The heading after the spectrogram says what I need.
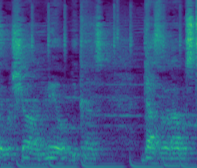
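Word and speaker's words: Richard Mille: Now, I must let everybody know cuz everybody pronounce it different. Some say Richard Millie. Myself, I say Rashard Mill because that's what I was told in 2012 when I first purchased the watch.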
